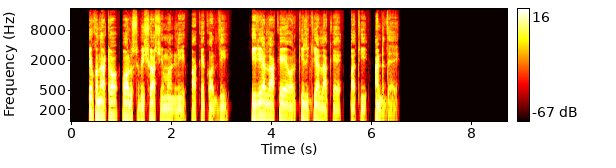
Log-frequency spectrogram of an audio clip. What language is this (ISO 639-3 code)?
kfx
